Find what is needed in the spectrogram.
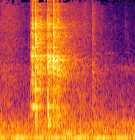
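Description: A glass jar and its lid handled: a brief cluster of clinks about half a second in, then only a low steady hum.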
